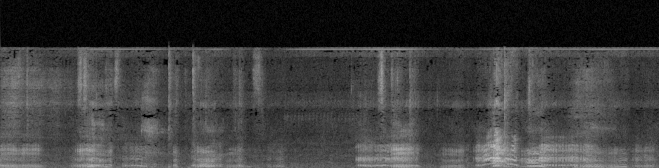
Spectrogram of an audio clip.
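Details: Shih Tzu puppies play-fighting with their littermates, growling at each other: bursts of low, rough growling about a second long, repeated with short pauses, with a few higher yelping notes near the end.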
